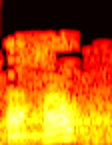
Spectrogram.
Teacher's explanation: تنطق في بداية النطق الطاء ترتفع بها اللسان ثم تنطق التاء · Term: الإطباق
